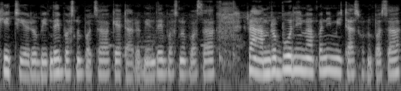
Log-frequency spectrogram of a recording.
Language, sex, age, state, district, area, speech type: Nepali, female, 30-45, West Bengal, Jalpaiguri, urban, spontaneous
